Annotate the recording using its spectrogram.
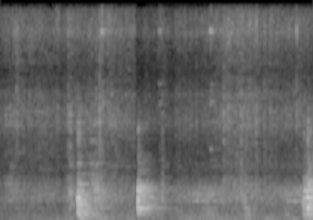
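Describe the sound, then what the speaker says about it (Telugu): Cabbage, tomato, carrot, capsicum and onion tossed into a hot pan for chicken noodles, giving a few distinct stirring scrapes and sizzling bursts over a steady low fry. "క్యాబేజీ వేస్తున్నాను నేను."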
